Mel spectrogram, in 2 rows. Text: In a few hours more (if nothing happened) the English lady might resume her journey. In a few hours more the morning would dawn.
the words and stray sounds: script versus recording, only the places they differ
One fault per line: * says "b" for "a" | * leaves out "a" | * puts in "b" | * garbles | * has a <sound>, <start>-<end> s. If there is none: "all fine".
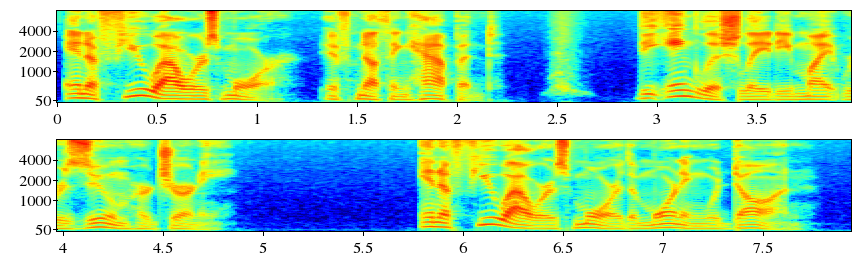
* has a whoosh, 2.4-2.7 s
